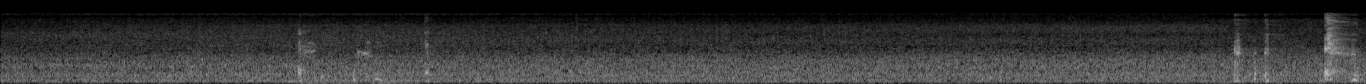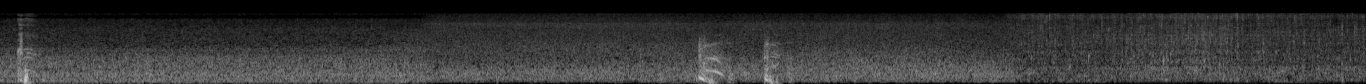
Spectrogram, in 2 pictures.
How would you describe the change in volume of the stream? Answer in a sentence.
The volume of the stream stays about the same.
